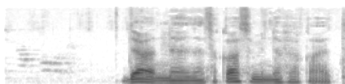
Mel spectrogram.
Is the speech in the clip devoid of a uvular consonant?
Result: no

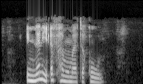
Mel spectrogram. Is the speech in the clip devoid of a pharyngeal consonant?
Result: yes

